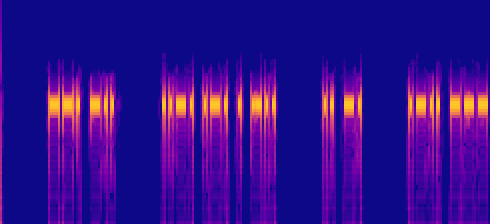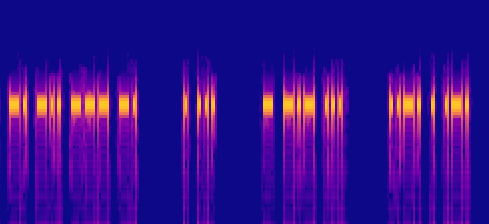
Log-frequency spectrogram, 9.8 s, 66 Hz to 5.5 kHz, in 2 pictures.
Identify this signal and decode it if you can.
Morse code, heard as a keyed tone, about 37 wpm, 700 Hz. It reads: GD FRED IN LONDON ES TKS FER
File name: UK MASTER QSOs TRAINING / 35WPM / UK MASTER QSOs 0004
